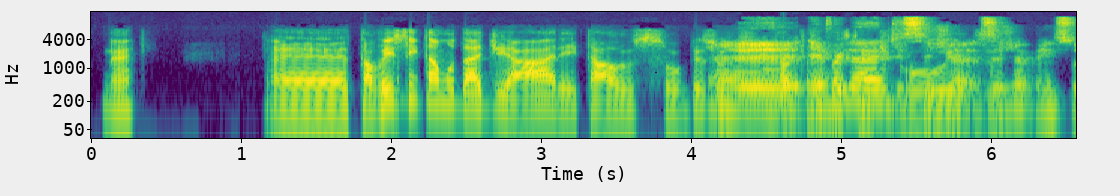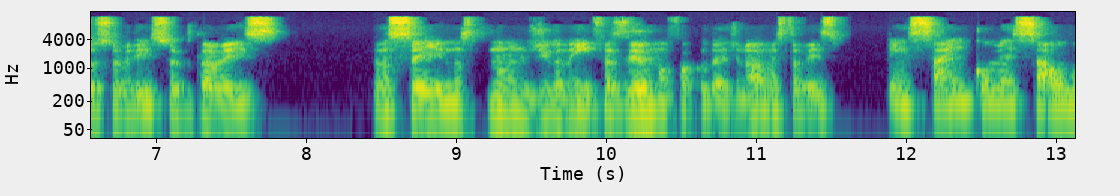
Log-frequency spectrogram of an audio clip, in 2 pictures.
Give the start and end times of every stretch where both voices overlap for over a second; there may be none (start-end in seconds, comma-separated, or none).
4.1-6.1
